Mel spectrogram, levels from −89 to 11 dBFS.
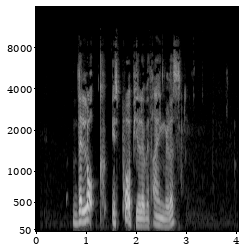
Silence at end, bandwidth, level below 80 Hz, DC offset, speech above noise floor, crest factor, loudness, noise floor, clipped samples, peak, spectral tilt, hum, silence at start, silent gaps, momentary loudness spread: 1.15 s; 9.4 kHz; -68 dBFS; under 0.1%; 52 dB; 20 dB; -21 LUFS; -72 dBFS; under 0.1%; -4 dBFS; -5 dB/octave; none; 0.75 s; none; 14 LU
